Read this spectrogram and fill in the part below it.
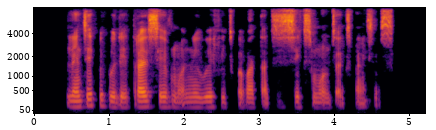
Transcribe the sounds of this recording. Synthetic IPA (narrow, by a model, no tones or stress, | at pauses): lɛ̃ntipipuldet̪ɹaɪsevmɔ̰niwefitkɔvat̪ə̰tʰi̥siksmɔ̃nt̪sɛ̰kspɛ̰̃nsɛs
